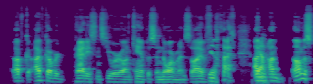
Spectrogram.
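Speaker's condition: No condition

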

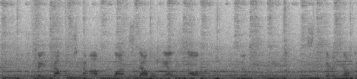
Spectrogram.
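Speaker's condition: No condition

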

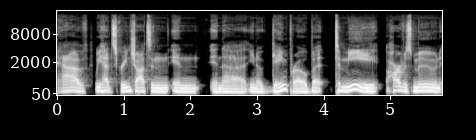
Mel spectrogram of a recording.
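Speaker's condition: No condition

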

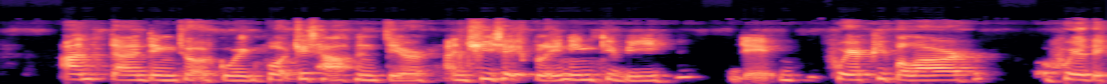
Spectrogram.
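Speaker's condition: Deafness; written notes from teachers

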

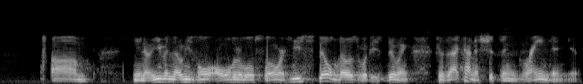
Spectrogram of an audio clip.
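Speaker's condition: Cleft palate; congenital

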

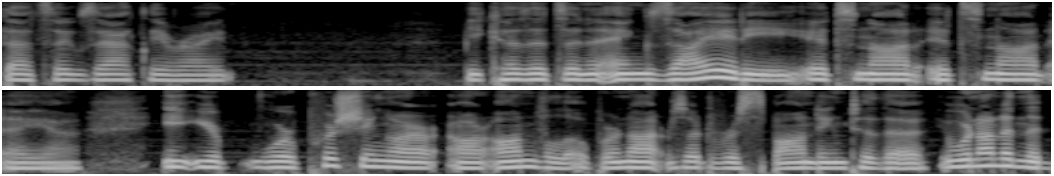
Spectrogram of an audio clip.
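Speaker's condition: No condition

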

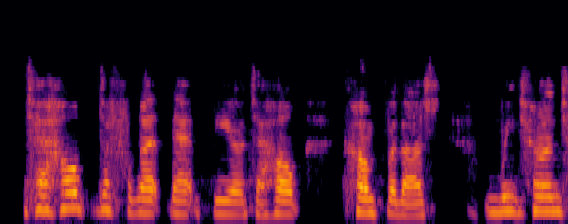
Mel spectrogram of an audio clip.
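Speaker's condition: Cleft lip and palate; congenital

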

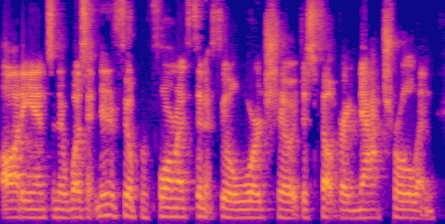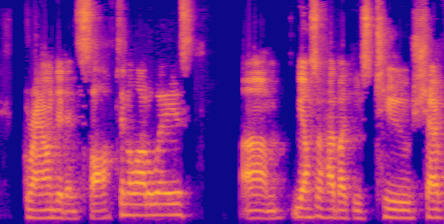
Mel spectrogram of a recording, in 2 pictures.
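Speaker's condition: No condition

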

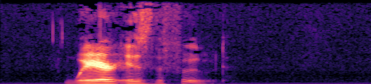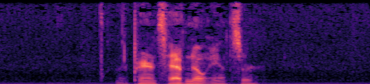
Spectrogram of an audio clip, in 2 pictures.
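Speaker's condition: No condition

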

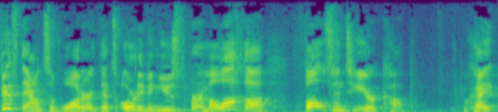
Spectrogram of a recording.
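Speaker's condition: No condition

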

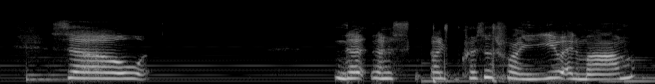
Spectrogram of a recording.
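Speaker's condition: Down syndrome; moyamoya, stroke, surgery by Dr. Smith at Boston Children's Hospital, another stroke; could not talk after stroke, speech and swallowing trouble after surgery, now speaking, progressed well

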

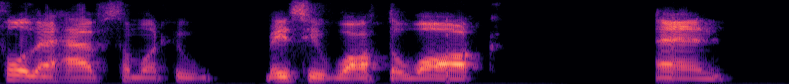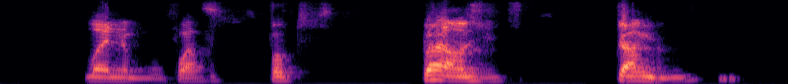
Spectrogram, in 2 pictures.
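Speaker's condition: Stuttering; lifelong stuttering, father also stutters; words sometimes take longer to come out, may look tense when getting stuck; prolonged sounds, blocks

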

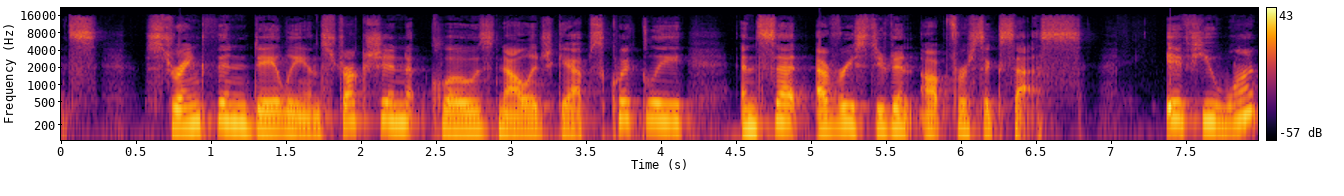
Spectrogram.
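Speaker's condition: No condition

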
